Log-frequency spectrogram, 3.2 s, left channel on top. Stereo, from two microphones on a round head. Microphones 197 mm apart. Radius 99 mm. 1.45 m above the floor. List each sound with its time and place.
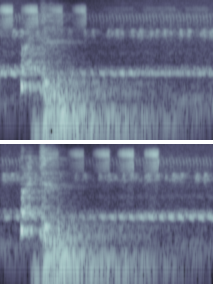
0.3 s a sneeze: 90° right, 5 m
